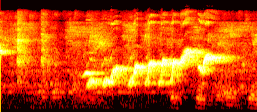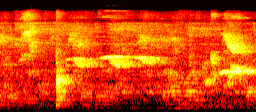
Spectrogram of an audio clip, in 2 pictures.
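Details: White-rumped shama, a caged bird trained at a bird school in Tangerang, singing a varied phrase: a buzzy rising trill climbing in pitch, then short whistled notes and a sliding whistle after a pause.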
